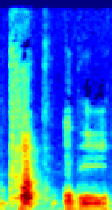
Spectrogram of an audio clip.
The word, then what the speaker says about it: capable: the same as capable if we have a double p that will close off the letter a we would say cap but when we have ca that's the first vowel uh that's open we can say a cape bubble does that help you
